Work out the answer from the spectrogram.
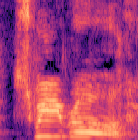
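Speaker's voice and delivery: high, loud drawn-out yell; gleeful yell. Acted. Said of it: "And then I just yell".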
